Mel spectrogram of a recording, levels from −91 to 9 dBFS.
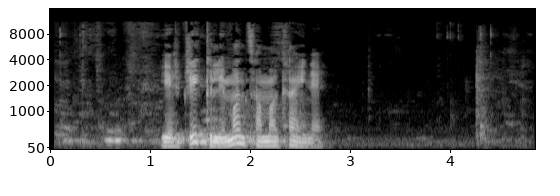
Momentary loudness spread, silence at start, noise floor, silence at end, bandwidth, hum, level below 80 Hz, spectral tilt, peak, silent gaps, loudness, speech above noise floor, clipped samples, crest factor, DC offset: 19 LU; 0.1 s; -57 dBFS; 0.5 s; 11 kHz; none; -46 dBFS; -7 dB/octave; 0 dBFS; none; -15 LUFS; 42 dB; under 0.1%; 18 dB; under 0.1%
